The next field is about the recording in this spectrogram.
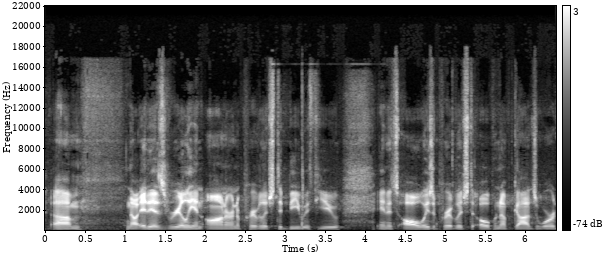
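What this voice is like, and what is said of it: Strong non-local accent. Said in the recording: “I will try to dull down the accent for you so you can understand what I'm saying”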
